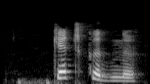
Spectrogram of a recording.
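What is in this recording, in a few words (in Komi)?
"кетшкӧдны", Komi, female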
